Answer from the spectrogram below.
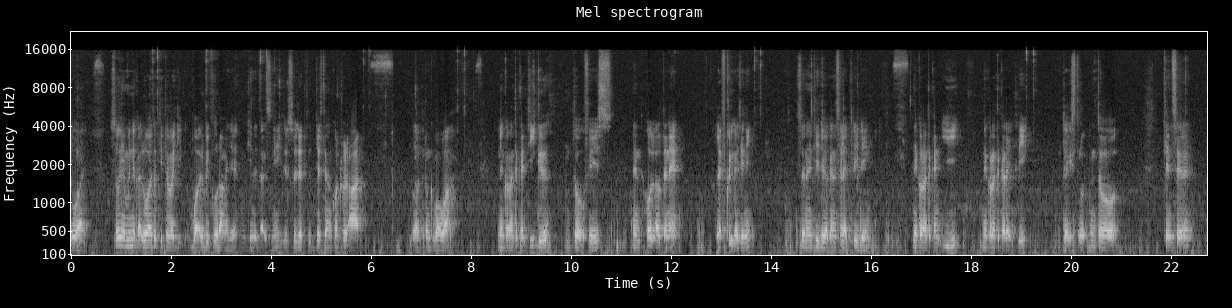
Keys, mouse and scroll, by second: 0.0 Tab, 0.5 scroll up 2, 0.7-1.3 middle drag, 1.3 scroll up 2, 1.6 click, 1.8 Tab, 2.4 ctrl+r, 3.8 right click, 4.1 ctrl+z, 7.8 click, 9.2 3, 13.6 alt+click, 14.3-17.4 middle drag, 19.2 right click.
